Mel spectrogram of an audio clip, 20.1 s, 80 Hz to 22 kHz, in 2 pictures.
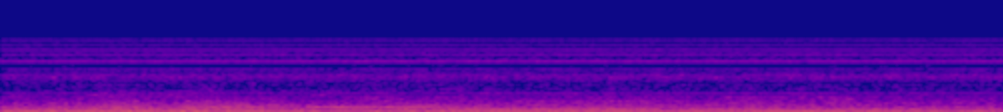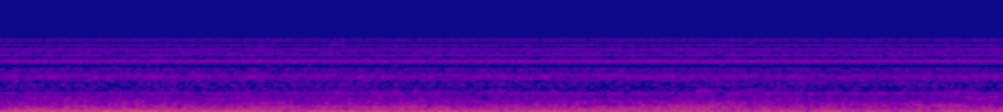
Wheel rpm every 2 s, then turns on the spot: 0, 0, 0, 0, 0, 0, 0, 0, 0, 0.
none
